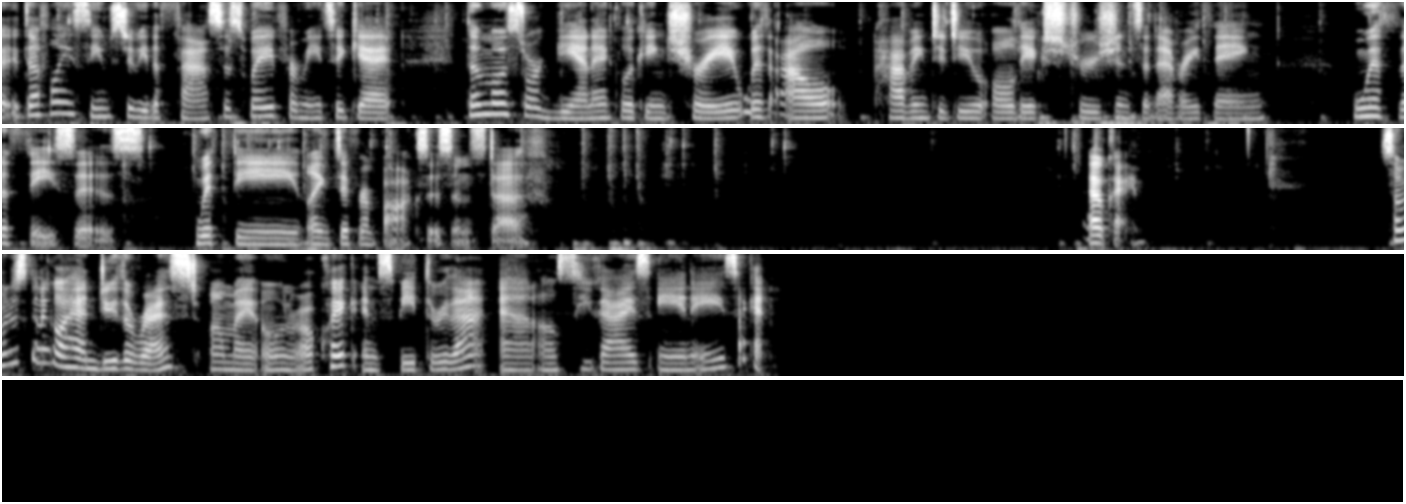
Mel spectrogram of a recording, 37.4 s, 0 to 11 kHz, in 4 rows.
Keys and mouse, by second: 0.4 right click, 0.8 click, 1.0 click, 1.5 z, 4.1 middle click, 7.1 click, 7.4 alt+m, 8.0 z, 9.1 right click, 9.5 middle click, 9.6 middle click, 11.4 z, 13.4 alt+m, 13.5 right click, 14.5-16.0 right drag, 16.0 middle click, 16.2 middle click, 16.5 z, 23.8 middle click, 24.2-32.2 typing, 24.5 middle click, 25.4 right click, 27.0 right click, 27.4 click, 28.9 right click, 29.8 right click, 30.2 right click, 31.7 alt+m, 32.0 right click, 32.5 right click, 32.7 alt+m, 33.1 right click, 33.4 f, 33.6 alt+m, 33.7 click, 34.0 alt+m, 34.1 click, 34.2 z, 34.4 z, 34.8 alt+m, 35.1 z, 35.6 right click, 35.8 middle click, 36.0 right click, 36.1 middle click, 36.2 right click, 36.3 middle click, 36.4 middle click, 36.6 middle click, 37.0 z, 37.1 z.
